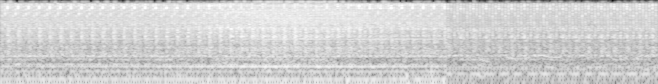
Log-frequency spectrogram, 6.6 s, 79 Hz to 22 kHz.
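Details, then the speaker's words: 2011 Kia Sportage 2.0 G4KD, cold idle. Steady hollow knock about three times a second. Endoscopy shows scored cylinders with aluminium transferred from the pistons: piston slap knocking when cold. "но это g4kd вижу холодный лапы штук барабаны она стук на холодную"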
